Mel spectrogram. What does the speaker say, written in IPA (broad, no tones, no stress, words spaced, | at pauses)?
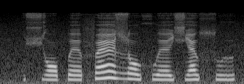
çɔpɛ fæ ɮɔxʷɛːçæ sʷɯ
